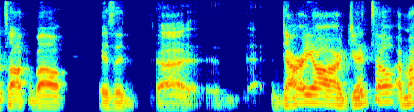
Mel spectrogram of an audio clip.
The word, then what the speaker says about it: Dario Argento: And the last one I'm going to talk about is a Dario Argento. Am I saying that right? Dario Argento.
